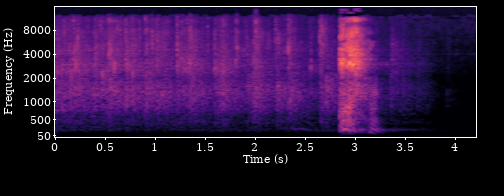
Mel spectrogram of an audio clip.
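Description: A congregation applauding, the clapping fading away over about three seconds, with one short call from a voice near the end.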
